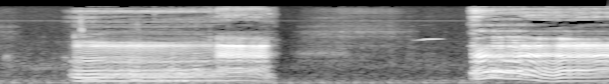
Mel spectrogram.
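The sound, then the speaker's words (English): An upset dog lets out two long, loud moaning howls, each drawn out for over a second and sliding downward in pitch at the end, with a short quiet pause between them. “The dog's upset.”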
